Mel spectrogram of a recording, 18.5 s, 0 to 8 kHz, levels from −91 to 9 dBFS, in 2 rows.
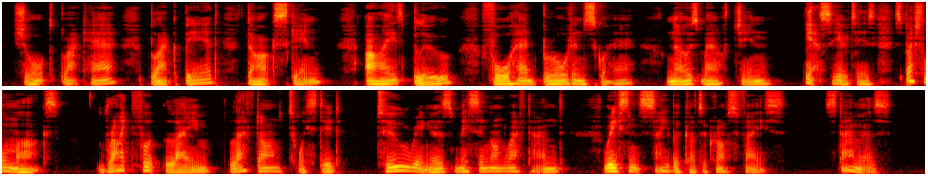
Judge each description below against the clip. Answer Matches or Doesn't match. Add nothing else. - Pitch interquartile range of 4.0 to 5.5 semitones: Doesn't match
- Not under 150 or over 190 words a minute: Doesn't match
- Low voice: Matches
